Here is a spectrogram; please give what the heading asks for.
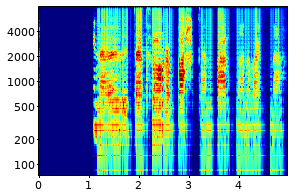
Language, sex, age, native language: Icelandic, male, 12, Icelandic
